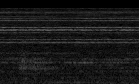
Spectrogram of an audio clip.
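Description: Altar bells ringing at the elevation of the consecrated host, a run of bright, high tones held steady.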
